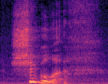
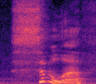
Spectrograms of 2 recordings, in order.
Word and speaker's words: shibboleth: they said all right say shibboleth if he said sybil f because he could not pronounce the word correctly they seized him and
